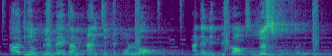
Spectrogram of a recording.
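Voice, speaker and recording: Over music in the background, a man with a Nigerian accent speaks at a moderate pace in a high voice that swings very widely in pitch. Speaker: traditional ruler. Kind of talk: keynote lecture at law conference. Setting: conference hall.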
